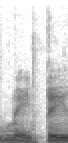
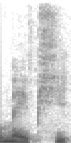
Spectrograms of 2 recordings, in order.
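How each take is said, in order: First: The second syllable starts with a b sound. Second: The second syllable starts with a p sound. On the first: "not the Bei" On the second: "he wants the P there"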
